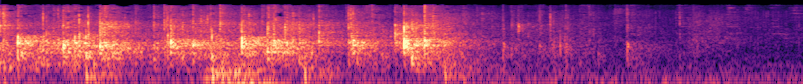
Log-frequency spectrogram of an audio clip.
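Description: A run of light taps and knocks over a noisy hiss, busiest in the first two seconds and then fading away.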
